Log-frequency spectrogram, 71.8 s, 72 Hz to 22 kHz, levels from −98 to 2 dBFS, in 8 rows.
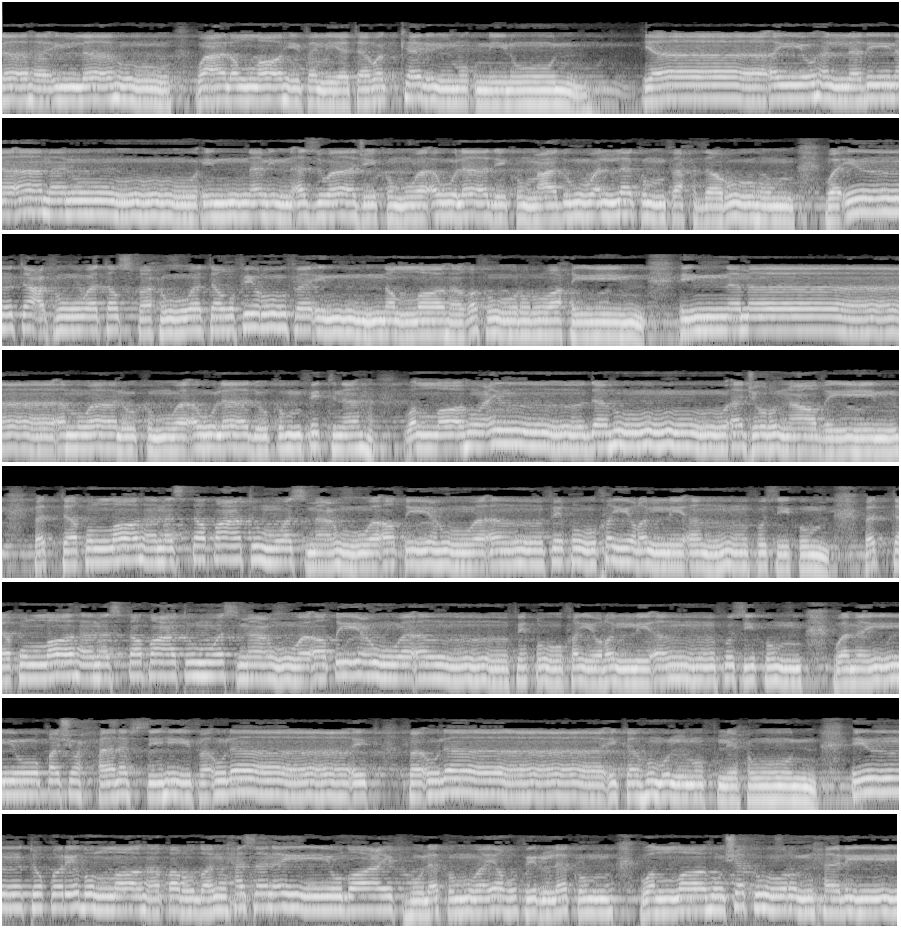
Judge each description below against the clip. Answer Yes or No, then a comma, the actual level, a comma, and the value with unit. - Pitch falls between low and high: Yes, medium, 145 Hz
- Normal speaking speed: No, slow, 55 wpm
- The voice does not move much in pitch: No, average, 3.1 semitones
